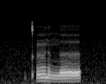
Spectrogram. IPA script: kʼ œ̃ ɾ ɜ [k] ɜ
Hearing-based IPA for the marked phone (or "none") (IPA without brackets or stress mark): ŋ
